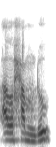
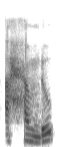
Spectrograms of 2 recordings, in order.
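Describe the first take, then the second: First: The L sound is clearly pronounced. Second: The L sound is dropped entirely. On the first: The speaker calls it right. "Jadi al lamnya harus terdengar jelas" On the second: The speaker calls it wrong. "bukan ahamdu"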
